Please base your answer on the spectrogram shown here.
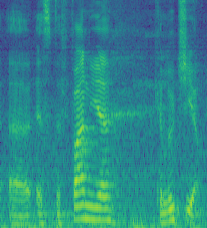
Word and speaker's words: Estefania Coluccio: And I'm standing here with the director, Estefania Coluccio.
